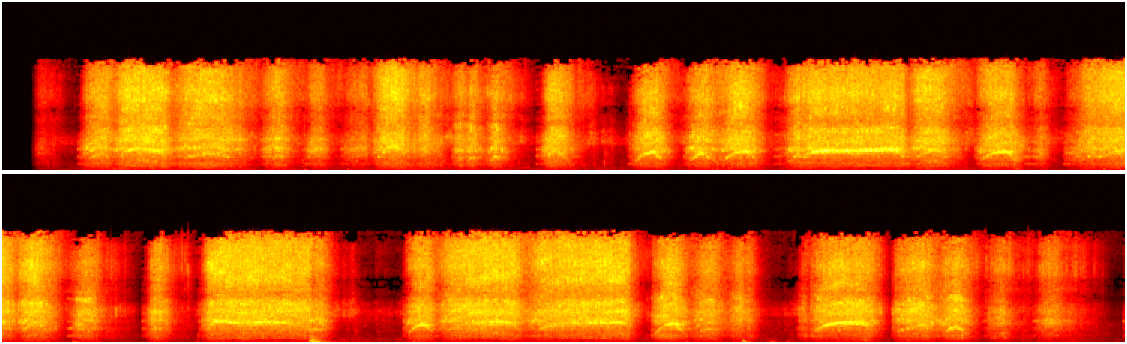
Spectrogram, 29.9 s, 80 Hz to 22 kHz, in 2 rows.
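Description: Redcat Racing Sumo RC 1/24-scale monster truck's electric motor and drivetrain whining in repeated short bursts of throttle, the whine rising and falling in pitch, while its Scotch-taped tires slide on a hardwood floor. Two sharp thumps, one about two-thirds of the way through and another near the end.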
